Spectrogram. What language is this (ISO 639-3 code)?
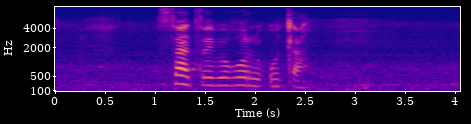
nso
